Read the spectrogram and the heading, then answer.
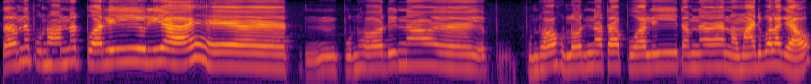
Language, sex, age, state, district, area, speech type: Assamese, female, 60+, Assam, Golaghat, rural, spontaneous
